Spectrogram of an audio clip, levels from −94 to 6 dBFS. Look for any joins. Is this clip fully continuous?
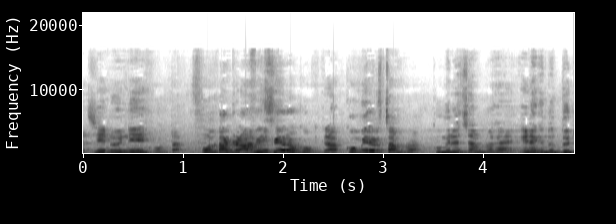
no; 1 cut; at 2.6 s

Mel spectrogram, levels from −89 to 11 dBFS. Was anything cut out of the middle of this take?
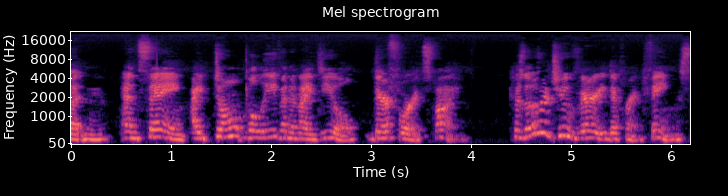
no; 0 cuts

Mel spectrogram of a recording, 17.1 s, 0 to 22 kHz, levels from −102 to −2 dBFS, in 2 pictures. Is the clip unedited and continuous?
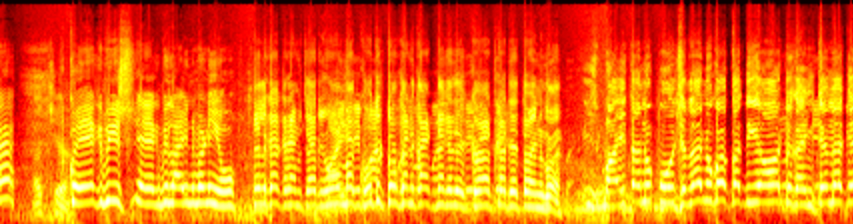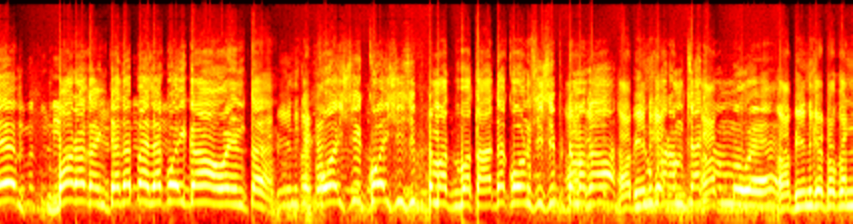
no; 1 cut; at 2.5 s

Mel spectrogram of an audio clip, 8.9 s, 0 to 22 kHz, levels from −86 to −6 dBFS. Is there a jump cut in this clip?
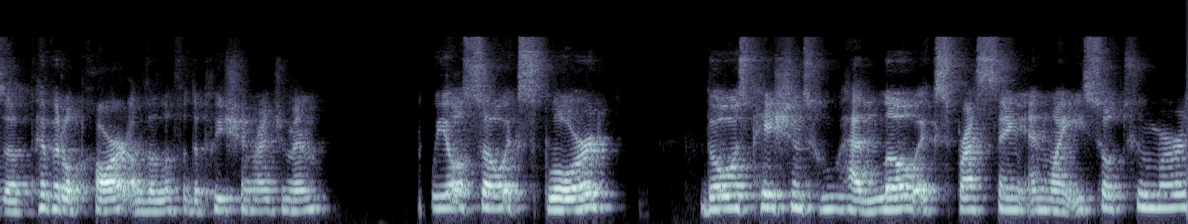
no; 0 cuts

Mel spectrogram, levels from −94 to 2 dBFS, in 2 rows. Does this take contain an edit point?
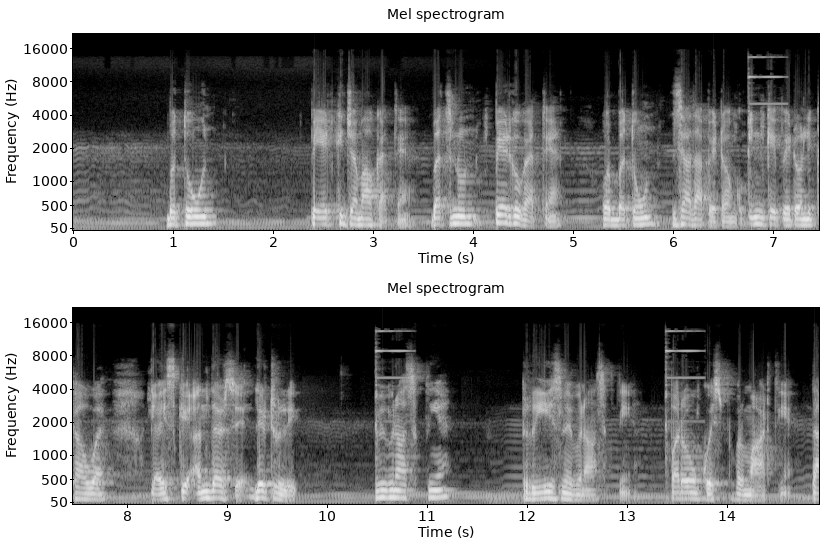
yes; 3 cuts; at 6.7 s, 10.5 s, 13.3 s

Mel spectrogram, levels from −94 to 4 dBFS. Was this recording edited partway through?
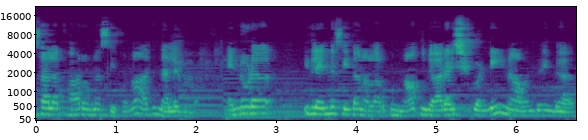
yes; 1 cut; at 2.3 s

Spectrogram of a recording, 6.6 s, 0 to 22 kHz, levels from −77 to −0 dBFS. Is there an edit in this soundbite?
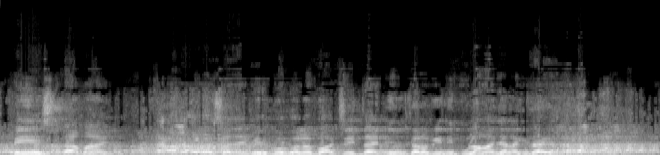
no; 0 cuts

